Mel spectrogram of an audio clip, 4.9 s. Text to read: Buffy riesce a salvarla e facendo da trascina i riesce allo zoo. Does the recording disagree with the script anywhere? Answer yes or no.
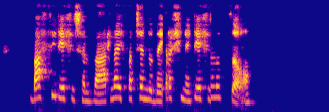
no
